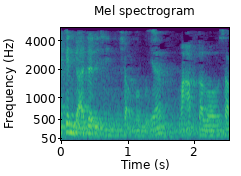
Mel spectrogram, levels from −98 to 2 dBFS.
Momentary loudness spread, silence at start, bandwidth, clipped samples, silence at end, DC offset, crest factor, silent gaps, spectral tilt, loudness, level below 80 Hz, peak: 8 LU; 0 s; 5.4 kHz; under 0.1%; 0 s; under 0.1%; 16 dB; none; -8 dB/octave; -27 LUFS; -58 dBFS; -10 dBFS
